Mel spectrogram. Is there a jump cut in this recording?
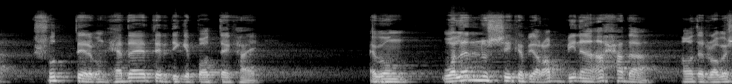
no; 0 cuts

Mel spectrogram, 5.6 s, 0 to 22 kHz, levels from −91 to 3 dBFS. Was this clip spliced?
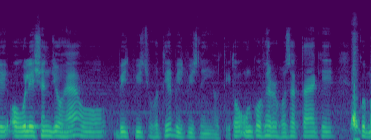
yes; 1 cut; at 3.4 s

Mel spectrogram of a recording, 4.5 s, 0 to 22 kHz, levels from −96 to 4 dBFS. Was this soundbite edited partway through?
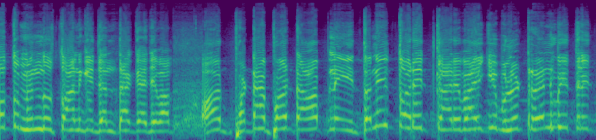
yes; 1 cut; at 1.4 s

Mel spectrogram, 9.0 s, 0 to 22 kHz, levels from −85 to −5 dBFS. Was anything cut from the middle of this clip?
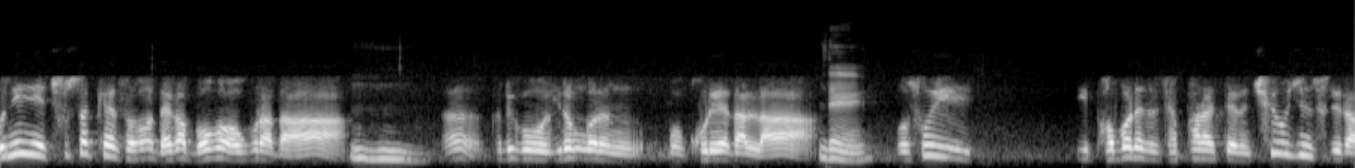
yes; 1 cut; at 5.4 s

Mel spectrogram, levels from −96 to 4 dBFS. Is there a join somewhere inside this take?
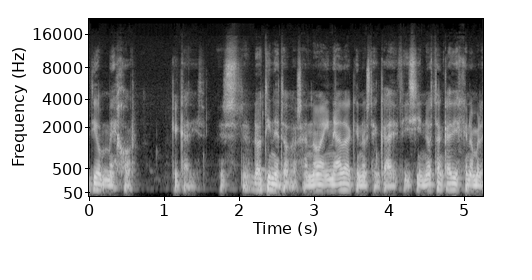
no; 0 cuts

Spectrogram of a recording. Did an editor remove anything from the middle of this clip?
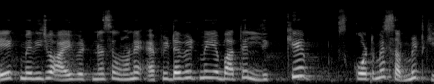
no; 0 cuts

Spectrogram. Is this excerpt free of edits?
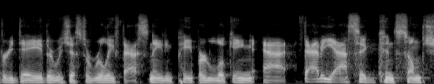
no; 1 cut; at 2.9 s

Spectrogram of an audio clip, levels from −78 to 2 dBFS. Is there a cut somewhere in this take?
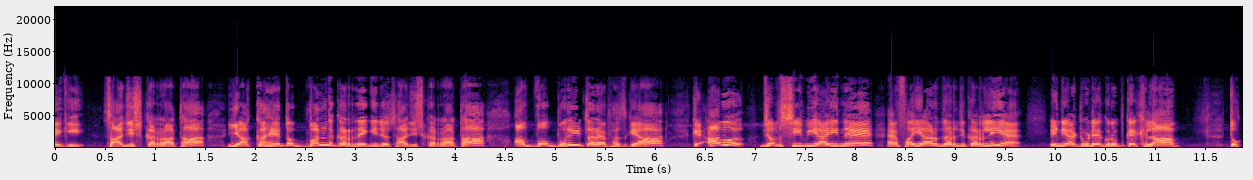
yes; 1 cut; at 6.2 s

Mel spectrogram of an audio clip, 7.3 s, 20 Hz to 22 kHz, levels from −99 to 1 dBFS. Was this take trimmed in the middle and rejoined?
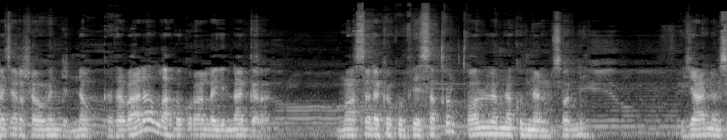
no; 0 cuts

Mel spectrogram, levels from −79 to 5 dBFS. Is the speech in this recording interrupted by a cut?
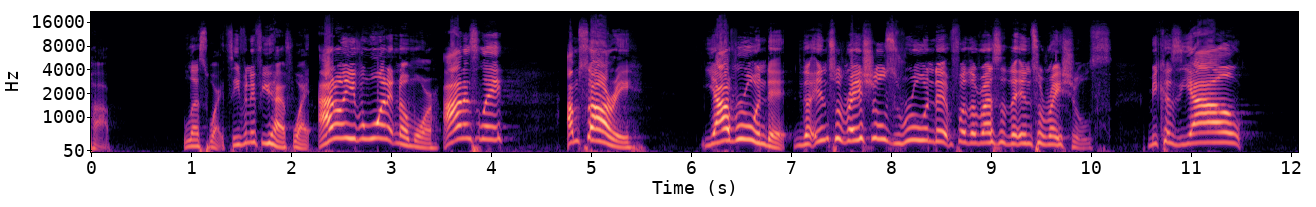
no; 0 cuts

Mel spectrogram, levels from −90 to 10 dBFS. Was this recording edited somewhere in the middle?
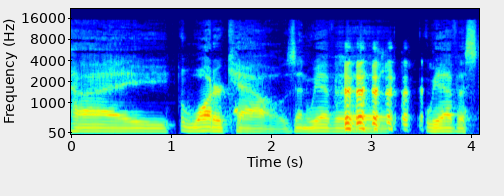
yes; 1 cut; at 1.0 s

